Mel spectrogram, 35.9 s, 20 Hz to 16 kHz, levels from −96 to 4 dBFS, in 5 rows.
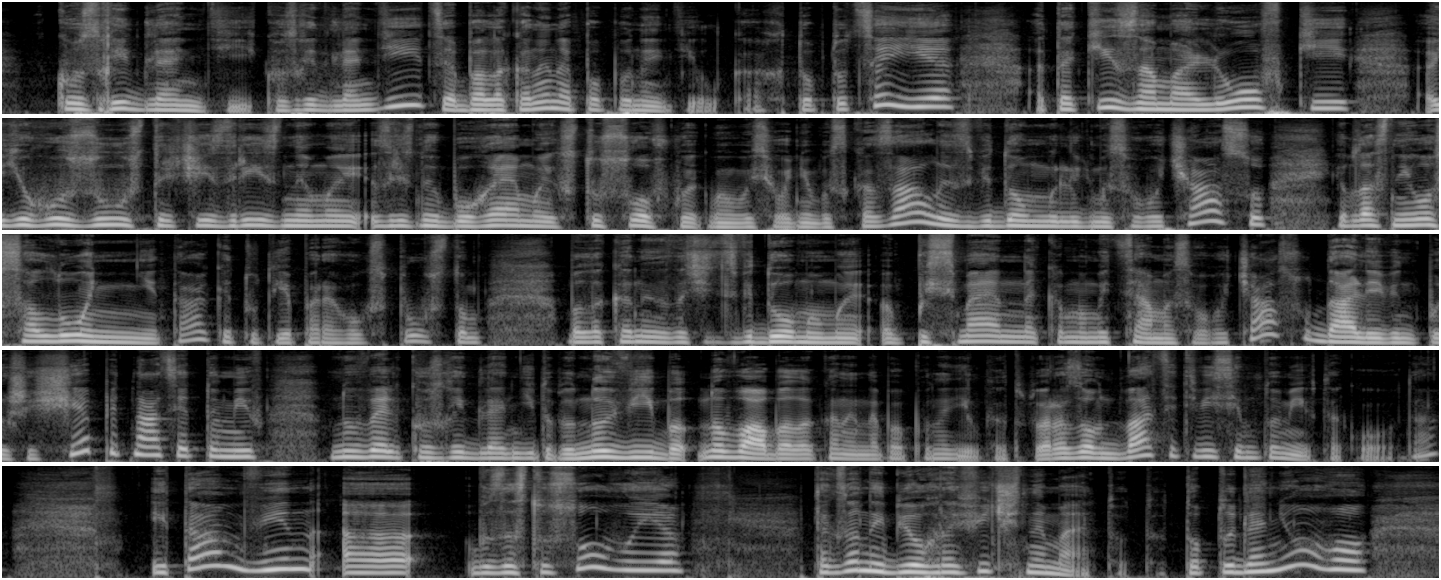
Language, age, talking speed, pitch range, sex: Ukrainian, 20-39, 135 wpm, 155-220 Hz, female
